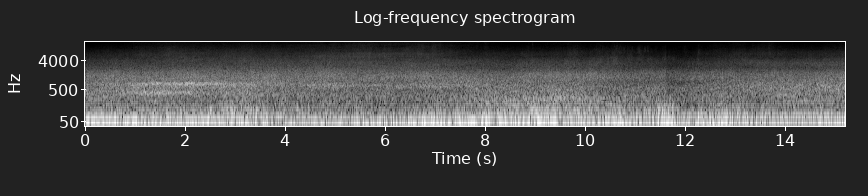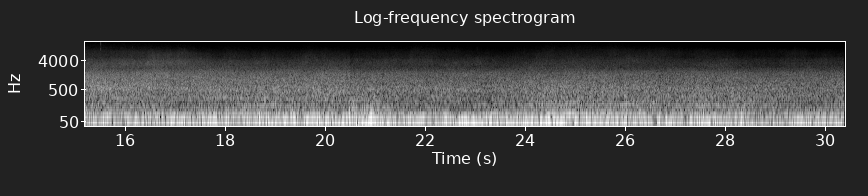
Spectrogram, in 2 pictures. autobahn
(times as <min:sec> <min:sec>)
0:00.0 0:09.9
